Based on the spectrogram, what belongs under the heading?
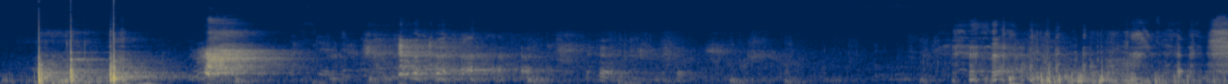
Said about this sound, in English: Yeah, I thought it was best not to sneeze into the microphone. It might be a bit of a shock.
